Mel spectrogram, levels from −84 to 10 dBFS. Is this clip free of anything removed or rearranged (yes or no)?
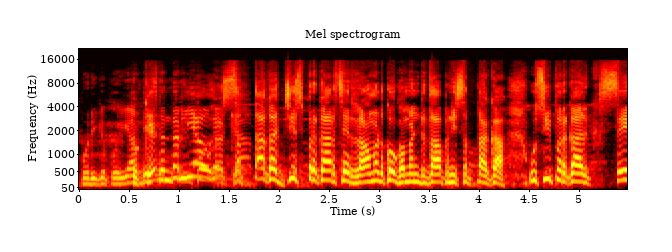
no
